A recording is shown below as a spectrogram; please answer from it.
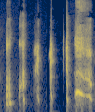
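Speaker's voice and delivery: a burst of high laughter. Real, not acted. Host laughs at comment.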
